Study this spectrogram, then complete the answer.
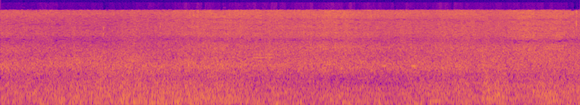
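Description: Arabian Sea surf rolls onto the shore on the Karnataka coast near Murudeshwar, heard as a dense, continuous roar of breaking waves mixed with wind buffeting the microphone, loud and unbroken throughout.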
